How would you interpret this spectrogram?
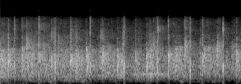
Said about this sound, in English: Give our ladies a hand of applause.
